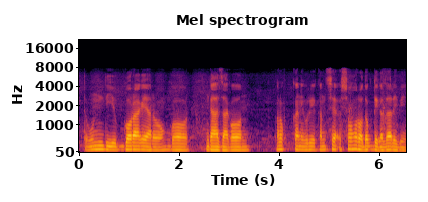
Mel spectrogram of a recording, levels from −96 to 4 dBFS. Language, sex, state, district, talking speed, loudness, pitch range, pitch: Chakma, male, Tripura, Unakoti, 145 wpm, -17 LUFS, 110-125 Hz, 115 Hz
